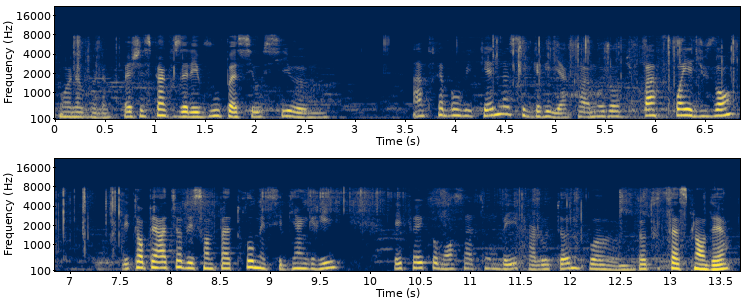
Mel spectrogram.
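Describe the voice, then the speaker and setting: Chatty, slightly hoarse woman vlogger. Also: fairly low pitch, fairly even intonation, brisk, noisy background. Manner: chatty, rambling, many fillers. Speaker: diamond painting vlogger. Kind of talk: casual chat while crafting.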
